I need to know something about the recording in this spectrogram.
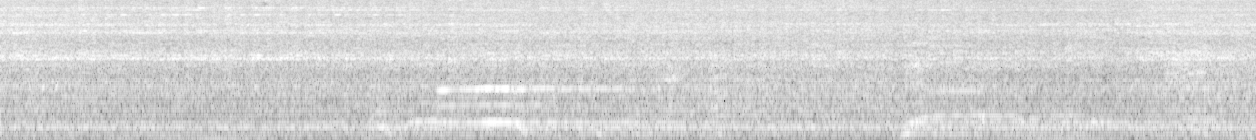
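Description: Steady machine-like hum, a sound effect mixed in for the crab working unseen inside its burrow. Two short muffled voice-like sounds come in, about two seconds in and again about four and a half seconds in.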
